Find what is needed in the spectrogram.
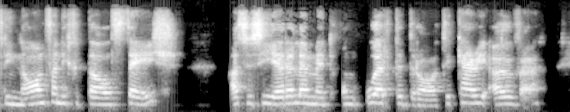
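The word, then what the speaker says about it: שש: Dan wil ek net byvoeg, die Hebreëse woordjie vir die getal 6 is shesh. Dis amper soos jou in Spaans ook sal uitspreek, 6 of shesh.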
